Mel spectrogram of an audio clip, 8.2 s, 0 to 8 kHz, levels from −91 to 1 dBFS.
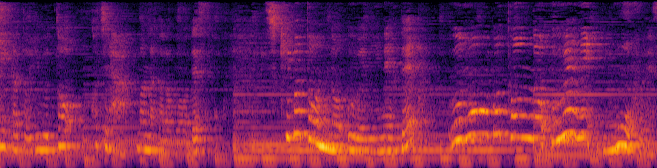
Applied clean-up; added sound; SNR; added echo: none; none; none; reverberation time 0.7 s.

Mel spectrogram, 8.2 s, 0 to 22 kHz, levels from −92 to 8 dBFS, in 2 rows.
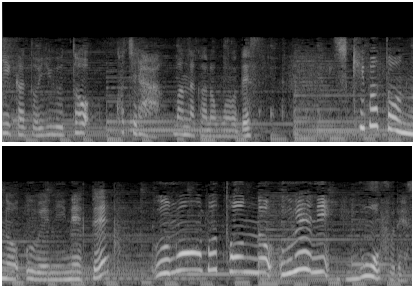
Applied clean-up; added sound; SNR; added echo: none; none; none; none.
